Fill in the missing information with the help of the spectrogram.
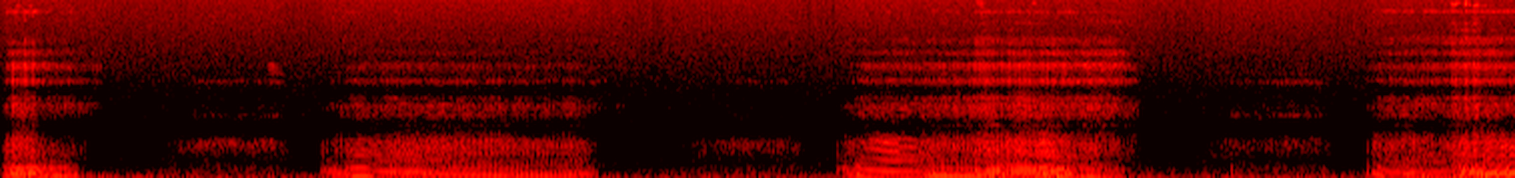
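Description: Low rattling snores on each breath, alternating with softer exhalations, about five breaths in eleven seconds; snoring during sleep.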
